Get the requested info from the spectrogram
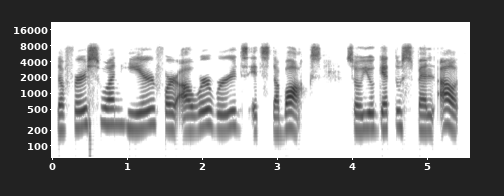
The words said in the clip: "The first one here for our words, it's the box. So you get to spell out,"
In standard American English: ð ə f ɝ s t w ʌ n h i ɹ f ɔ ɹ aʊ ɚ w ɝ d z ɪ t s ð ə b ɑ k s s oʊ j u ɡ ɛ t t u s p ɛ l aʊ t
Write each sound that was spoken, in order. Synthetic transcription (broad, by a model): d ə f ɝ s t w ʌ n h i ɹ f ɔ ɹ aʊ ɚ w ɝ d s ɪ t s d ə b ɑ k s s oʊ j u ɡ ɛ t t u s p ɛ l aʊ t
